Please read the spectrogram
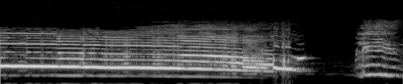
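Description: A woman's long, high-pitched wailing scream of distress, held for about three seconds with its pitch slowly falling, then breaking off. A second, shorter cry starts near the end.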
